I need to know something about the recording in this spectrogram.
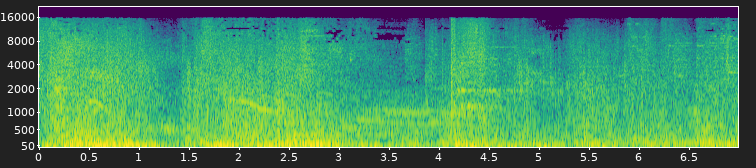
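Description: Game spell effects and attacks crackle and clash rapidly.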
